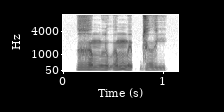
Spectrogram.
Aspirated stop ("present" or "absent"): absent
